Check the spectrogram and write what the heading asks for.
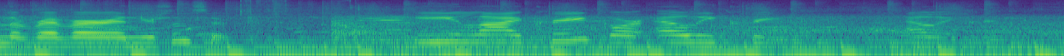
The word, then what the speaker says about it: Eli Creek: Our next stop is Eli Creek, not to be confused with Ellie Creek, because it's spelled exactly the same as Ellie's name.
